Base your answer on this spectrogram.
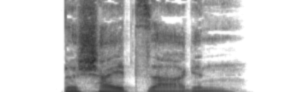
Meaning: to let (someone) know
- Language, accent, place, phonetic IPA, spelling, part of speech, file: German, Germany, Berlin, [bəˈʃaɪ̯t ˌzaːɡn̩], Bescheid sagen, verb, De-Bescheid sagen.ogg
